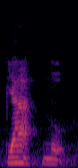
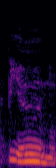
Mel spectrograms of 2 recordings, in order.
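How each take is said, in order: First: The first a is open, not nasal. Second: The first a is nasalized. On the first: It names the soft musical dynamic. The speaker calls it right. "com um A meio aberto" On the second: It names the musical instrument. The speaker calls it wrong. "Não é piano com o A anasalado"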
